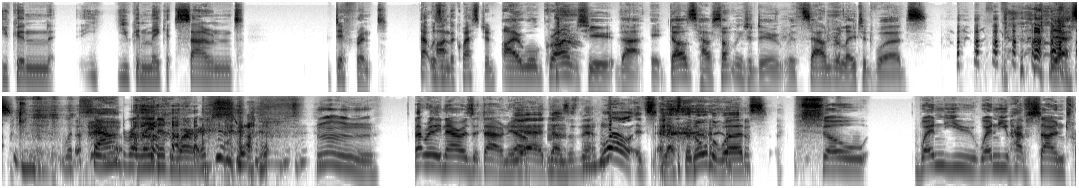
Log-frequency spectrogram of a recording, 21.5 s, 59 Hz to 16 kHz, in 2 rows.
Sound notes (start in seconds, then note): 9.5 laugh; 9.5 snickers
